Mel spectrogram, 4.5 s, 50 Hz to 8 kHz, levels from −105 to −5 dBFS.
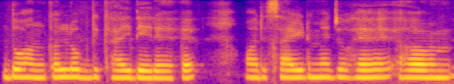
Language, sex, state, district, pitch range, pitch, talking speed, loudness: Hindi, female, Gujarat, Valsad, 215-225 Hz, 220 Hz, 185 wpm, -16 LUFS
